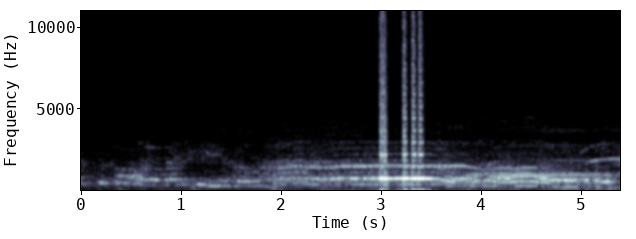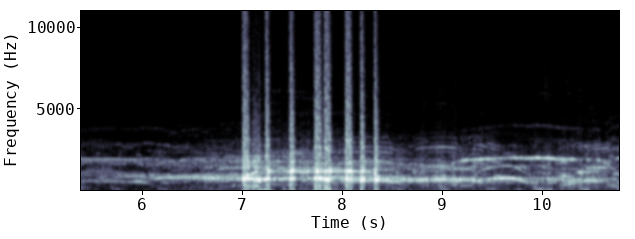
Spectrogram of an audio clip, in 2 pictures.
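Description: Several voices singing together into handheld microphones, with long held notes over crowd noise. Loud sharp cracks right at the recording microphone cut through, a few about three seconds in and a quick run of about eight around seven to eight seconds in.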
